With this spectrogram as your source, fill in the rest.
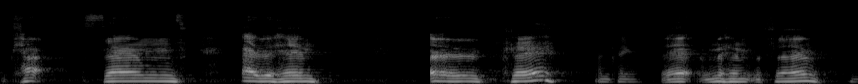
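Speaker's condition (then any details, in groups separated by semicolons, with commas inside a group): Dystonia; mouth impairment affects speech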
